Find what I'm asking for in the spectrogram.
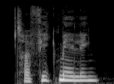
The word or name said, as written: trafikmelding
